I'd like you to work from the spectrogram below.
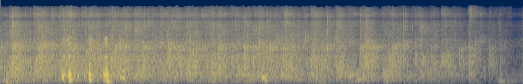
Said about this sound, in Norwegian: men det er, det er altså Herbjørg Wassmo, dette her. og hun tåler en applaus til.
